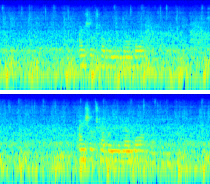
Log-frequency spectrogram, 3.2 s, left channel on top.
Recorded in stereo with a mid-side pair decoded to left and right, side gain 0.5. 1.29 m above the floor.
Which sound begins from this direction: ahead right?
A woman speaking, at 1.2 s.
